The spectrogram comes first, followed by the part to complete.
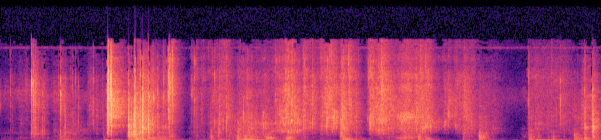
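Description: Plastic-wrapped cardboard perfume box being cut open with a knife: irregular scraping and crinkling of the wrap, with the box knocking on the tabletop several times.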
